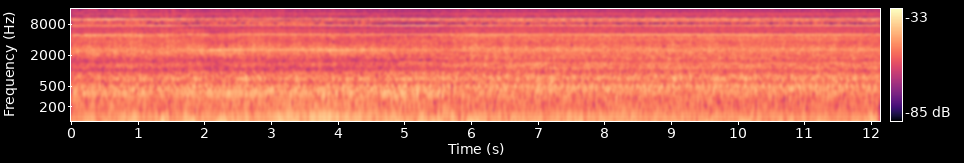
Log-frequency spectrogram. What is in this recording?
Washing machine 1
Recording of my washing machine.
